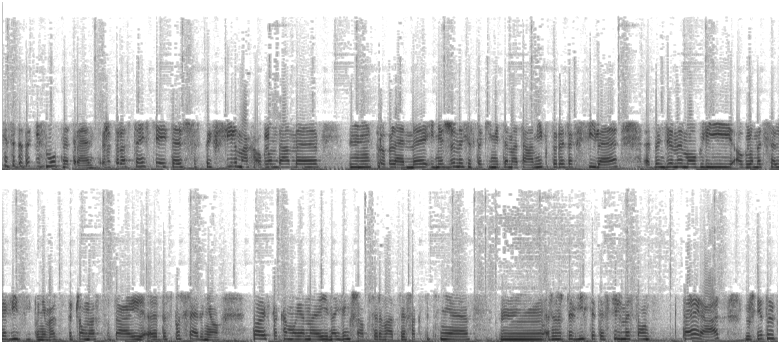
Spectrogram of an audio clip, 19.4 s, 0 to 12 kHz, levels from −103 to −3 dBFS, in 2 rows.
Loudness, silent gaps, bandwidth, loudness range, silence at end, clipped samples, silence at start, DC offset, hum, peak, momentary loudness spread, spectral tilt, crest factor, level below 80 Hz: -28 LUFS; none; 10.5 kHz; 2 LU; 0 s; under 0.1%; 0 s; under 0.1%; none; -14 dBFS; 6 LU; -6.5 dB/octave; 14 dB; -42 dBFS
